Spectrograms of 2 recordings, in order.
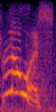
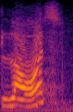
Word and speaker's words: Louis: the plant lois lois my name is louis not lois chief wiz everybody in tripoli is my name wrong it's lewis l o u i s lois uh uh louise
